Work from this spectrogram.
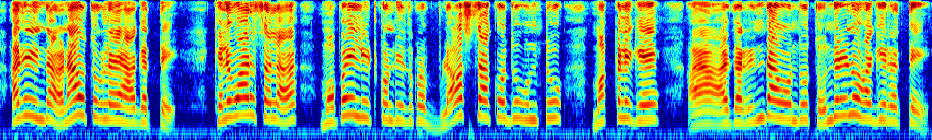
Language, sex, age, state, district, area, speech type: Kannada, female, 60+, Karnataka, Bangalore Rural, rural, spontaneous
